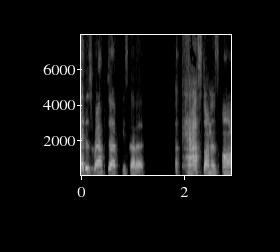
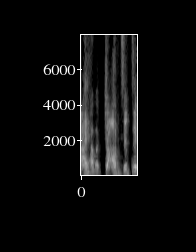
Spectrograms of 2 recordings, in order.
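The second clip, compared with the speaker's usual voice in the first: put-on outraged voice. Retelling a scene where the nurse gets outraged: imitating an outraged nurse. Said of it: "she gets outraged".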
